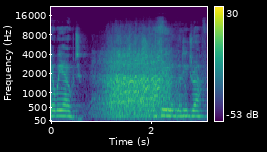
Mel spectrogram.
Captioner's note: audience laughing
